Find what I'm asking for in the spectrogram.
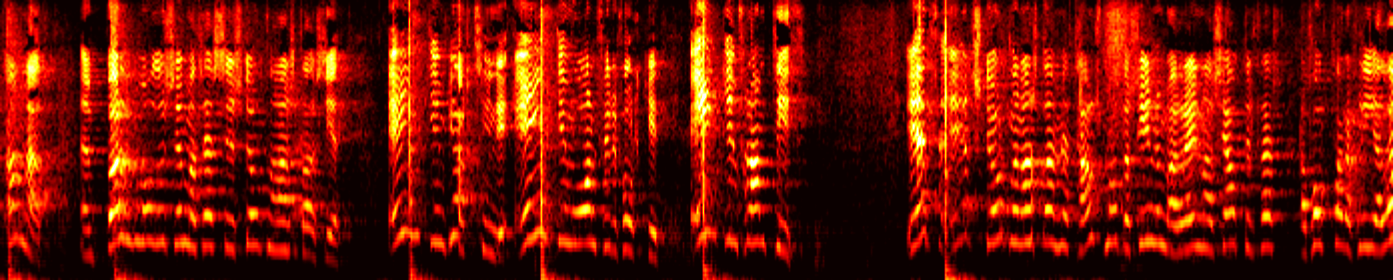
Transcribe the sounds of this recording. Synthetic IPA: t̪anːaðɛnpœlmowðʏɾ̥sɛmaðθɛsːɪɛɾ̥st̪jowɾt̪naɾanst̪aːðasjɛɾ | ejɲcɪnpjar̥t̪siːnɪʔejɲcɪnvɔːnfɪɾɪɾ̥fowl̥cɪðejɲcɪnfɾamt̪ʰið | ɛɾɛɾ̥st̪jowɾt̪naɾanst̪aːðamɛ̥t̪ʰalsmawt̪asiːnʏmaðreːjnasjaːwt̪ʰɪlθɛsaðfowl̥kfaːɾafliːjala

